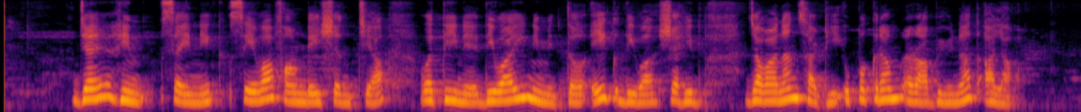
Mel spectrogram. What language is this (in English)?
Marathi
